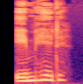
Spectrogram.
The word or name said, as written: emhætte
